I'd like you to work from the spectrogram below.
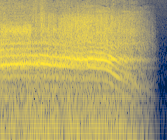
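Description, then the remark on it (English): A single loud, drawn-out cartoonish yell from the villain Aku as he is struck by a big swipe of a magical sword, held steady for over a second before its pitch drops and it quickly fades out. There's no talking, just the cry alone. “And he takes another big swipe at Aku, and Aku lets out a big yell, which again is the same exact yell that he did earlier.”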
